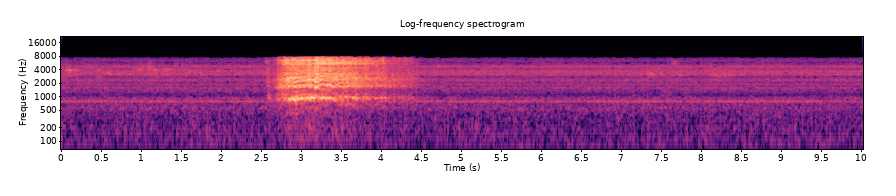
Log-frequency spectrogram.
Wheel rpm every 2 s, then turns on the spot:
0, 30, 0, 0, 0.
none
